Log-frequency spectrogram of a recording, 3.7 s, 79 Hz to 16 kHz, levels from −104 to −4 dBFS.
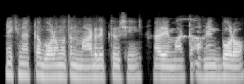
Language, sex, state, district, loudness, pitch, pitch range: Bengali, male, West Bengal, Jalpaiguri, -20 LUFS, 130 Hz, 125-140 Hz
